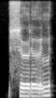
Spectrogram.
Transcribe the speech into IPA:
s ø ɾ ɘ l

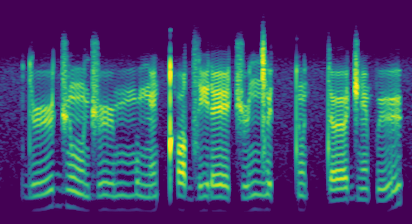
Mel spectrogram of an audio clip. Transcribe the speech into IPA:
d ʉː d͡ʒ ũ d͡ʒ ʉː mː u ŋ ẽ ǃʰ ɑ d͡z i ɾ eː t͡ʃ ʉ ŋ͡ǀ ɨ tː ũ tː əː d͡ʒ ẽ p ɨ

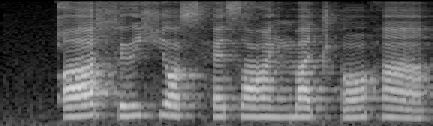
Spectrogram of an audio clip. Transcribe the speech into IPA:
qʼ a ɬ ɨ ç ɔ s h ɛ s ʕ ɛ̃ ŋ͡m a t͡ʃʼ ɔ̃ h ã

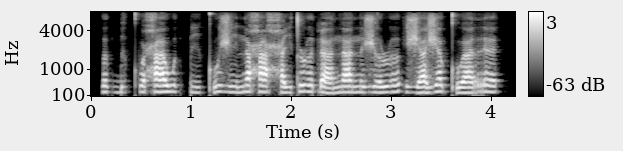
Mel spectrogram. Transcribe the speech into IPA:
ə ɡ͡b e kʷʰ ʌ ħ a w ə k͡p i kʷʼ e ʒ i n ə ħ a ħ i t ɹ ə ɗ a n a n ə ʒ ə ɹ ə | ʒ a ʒ a kʷʼ a r ɛ

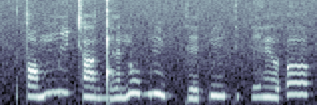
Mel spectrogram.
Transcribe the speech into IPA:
tˤ o˨ mː i˦ cʰ ã˨ ɡ͡ǃ ɛ˨ n o˦ b ĩ˦˨ kː e˨ k ĩ˦ k | ɦ ẽ˨ ə̯ ʔ ʌ˦

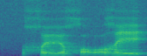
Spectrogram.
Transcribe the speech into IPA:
χ ø χ ɔ̰ ʁ e

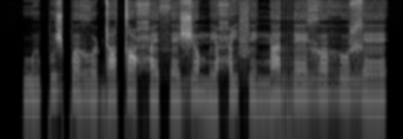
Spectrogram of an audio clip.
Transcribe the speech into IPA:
w ɯ˨ p ɯ˦ ʒ p ʌ˨ ɣ o˧ ɖ ɛ˨˦ tˤ ɛ˧ ħ ɛ˧ θ ɛ˧ ʒ ʌ˦˨ m e˨ ħ i˦ f e˨ ŋ a˦ r ɛ˦ ɣ ʌ˦ ɦ o˦ ɮ ɛ˧

